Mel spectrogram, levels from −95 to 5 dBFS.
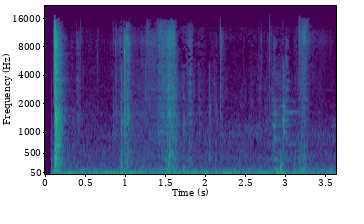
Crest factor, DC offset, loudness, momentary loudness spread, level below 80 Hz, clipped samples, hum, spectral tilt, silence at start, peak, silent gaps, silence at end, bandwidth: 32 dB; under 0.1%; -36 LUFS; 22 LU; -48 dBFS; under 0.1%; none; -0.5 dB/octave; 0.05 s; -6 dBFS; none; 0 s; 16 kHz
